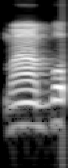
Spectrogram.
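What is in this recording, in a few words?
"mabung", Malay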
